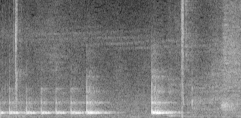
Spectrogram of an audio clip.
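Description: Wooden moktak (Buddhist wooden fish) struck in a quickening roll of about eight ringing strokes that die away about a second in, then a single louder stroke near the end, the usual close of a chanted verse.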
